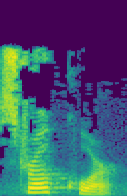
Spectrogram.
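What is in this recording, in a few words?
"stroke oar", English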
